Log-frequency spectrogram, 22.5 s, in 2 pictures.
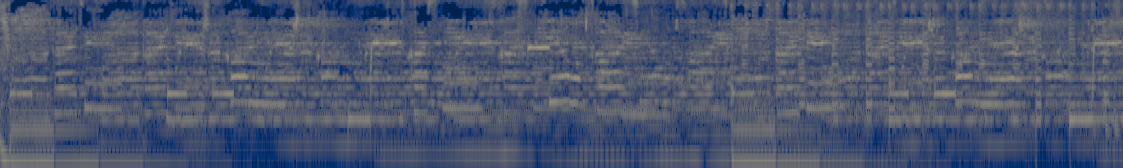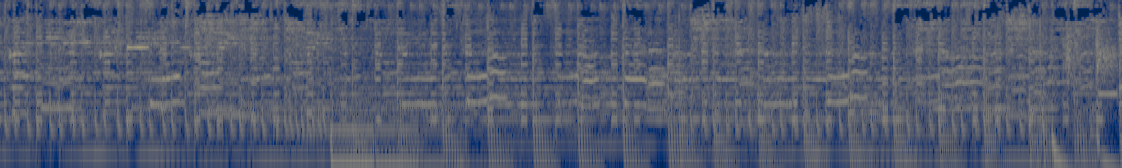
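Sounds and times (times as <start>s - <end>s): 
Russian techno music: 0.0s - 22.4s.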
